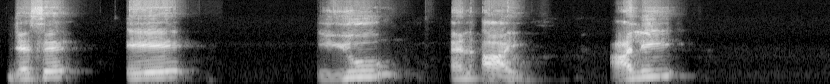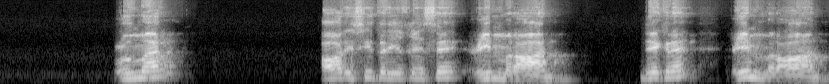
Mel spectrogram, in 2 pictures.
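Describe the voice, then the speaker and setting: A man teaching an online language lesson with a Pakistani accent, patient and repeating each example slowly. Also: high voice, a bit bright. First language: Urdu.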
